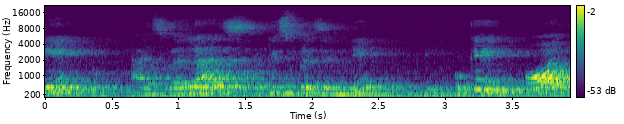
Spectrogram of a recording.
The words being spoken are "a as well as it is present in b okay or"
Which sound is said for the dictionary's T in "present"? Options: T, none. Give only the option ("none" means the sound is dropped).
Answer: T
